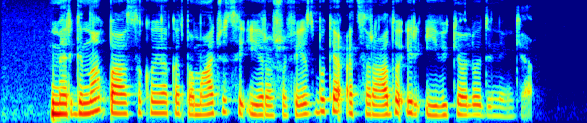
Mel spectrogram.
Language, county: Lithuanian, Šiauliai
